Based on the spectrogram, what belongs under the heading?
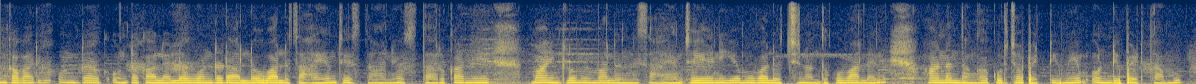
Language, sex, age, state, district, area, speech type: Telugu, female, 18-30, Telangana, Medchal, urban, spontaneous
